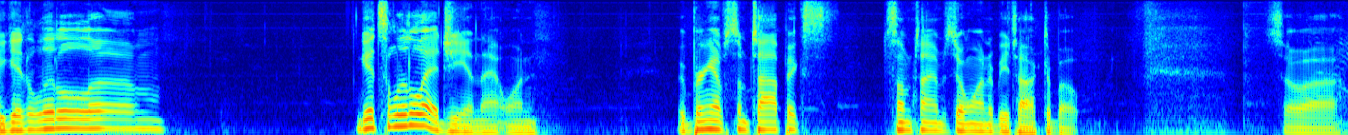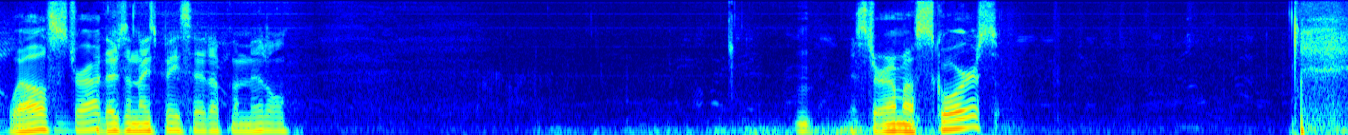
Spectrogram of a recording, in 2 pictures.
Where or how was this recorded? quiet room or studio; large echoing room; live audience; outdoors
outdoors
